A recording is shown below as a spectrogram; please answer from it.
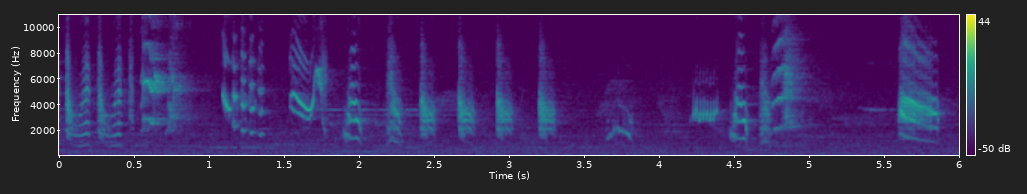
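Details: Dense long-tailed shrike song used to stir a silent bird: a rapid mix of harsh chatter, trilled bursts and squeaky whistles, packed tightly and varied.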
